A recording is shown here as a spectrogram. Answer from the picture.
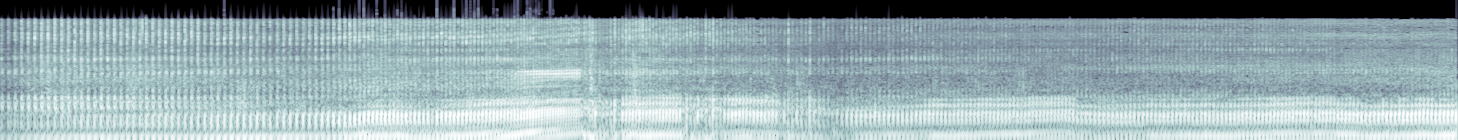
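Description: Yamaha TT-R dirt bike's single-cylinder four-stroke engine running as the bike rides off and passes by. The engine note steps up and down with gear shifts and dips in level about ten seconds in before picking up again.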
